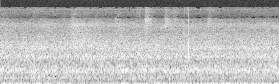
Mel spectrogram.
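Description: Otis cargo lift car travelling down between floors: a steady low rumble with a faint hum.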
